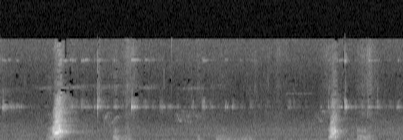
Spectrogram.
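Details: Yorkshire Terrier puppy giving two short, sharp, high yapping barks about three seconds apart, with a softer brief yip between them and a quiet background.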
